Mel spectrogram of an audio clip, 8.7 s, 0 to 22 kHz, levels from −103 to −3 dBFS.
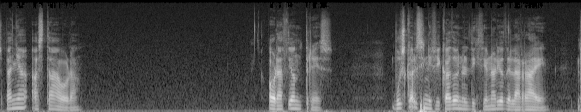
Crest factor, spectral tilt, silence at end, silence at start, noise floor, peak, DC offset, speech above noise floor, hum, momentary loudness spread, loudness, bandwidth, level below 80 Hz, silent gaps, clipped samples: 22 dB; -4 dB/octave; 0 s; 0 s; -59 dBFS; -8 dBFS; under 0.1%; 32 dB; none; 13 LU; -27 LUFS; 19 kHz; -44 dBFS; none; under 0.1%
